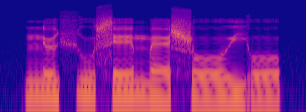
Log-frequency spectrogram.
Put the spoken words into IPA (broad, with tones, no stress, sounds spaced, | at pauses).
n ø˦˥ ç u˥˧ s e˦˥ m ɛ˥˧ ɬ oː˦˥ j o˦˥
